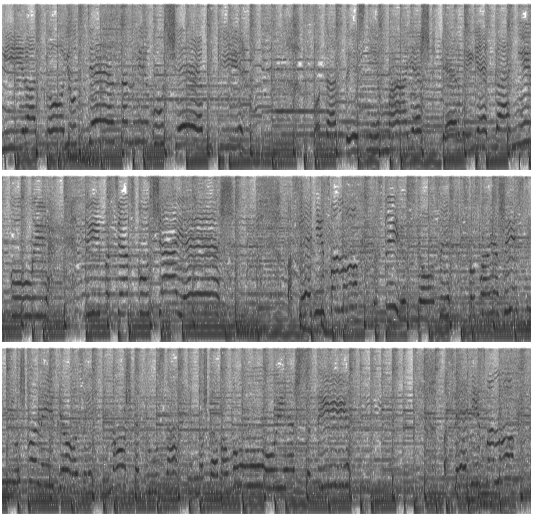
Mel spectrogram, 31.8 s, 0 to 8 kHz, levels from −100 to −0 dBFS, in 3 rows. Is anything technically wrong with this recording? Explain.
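No, nothing's wrong here; the audio has simply been through a call's microphone processing, so the lowest bass is trimmed away and nothing reaches above about 8 kHz, which is just how that path normally sounds.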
